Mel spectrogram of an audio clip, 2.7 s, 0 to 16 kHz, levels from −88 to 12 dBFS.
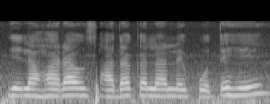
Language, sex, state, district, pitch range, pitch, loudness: Chhattisgarhi, female, Chhattisgarh, Bilaspur, 210-225 Hz, 220 Hz, -12 LUFS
